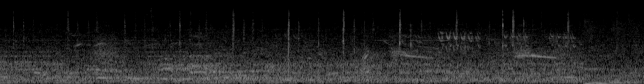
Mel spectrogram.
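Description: Birds calling, with short falling chirps and a quick run of high chirps in the second half, over a murmur of distant voices.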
